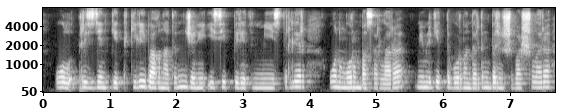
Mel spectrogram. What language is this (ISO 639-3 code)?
kaz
